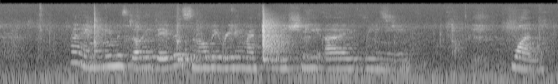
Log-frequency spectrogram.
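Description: A second young woman reads aloud calmly into a microphone.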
